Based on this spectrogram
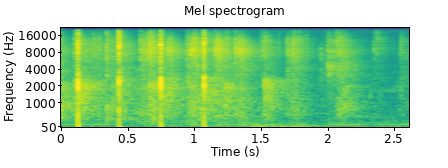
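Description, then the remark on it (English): A small group gives everybody a round of applause after putting a puzzle together, clapping for a few seconds, with several sharp, evenly spaced claps standing out over a lighter patter of hands that fades near the end. “All right, let's give everybody a round of applause.”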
